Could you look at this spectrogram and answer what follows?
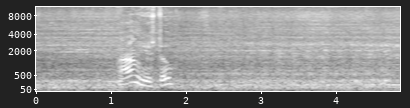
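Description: A long CSX intermodal freight train rolls by with a continuous rumble and clatter of wagons, while a person speaks briefly over the passing noise.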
